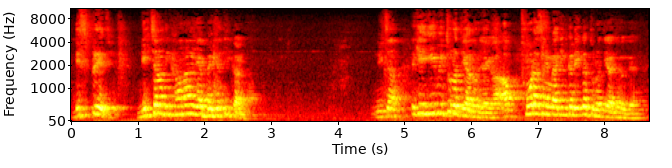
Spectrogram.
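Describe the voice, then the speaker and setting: A man with a high voice teaches a class, repeating every word and meaning and drilling his students with questions. He is recorded from a distance in a very echoey classroom. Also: animated, normal speed, mellow. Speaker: vocabulary teacher.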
